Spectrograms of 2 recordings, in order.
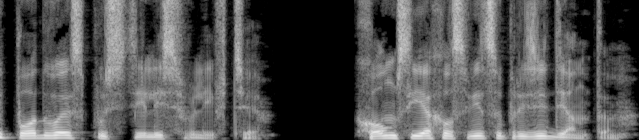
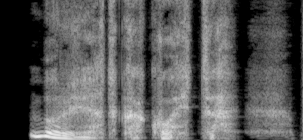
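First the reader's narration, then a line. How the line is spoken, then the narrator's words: Muttering. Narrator (Russian): пробормотал мистер Дизмонд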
